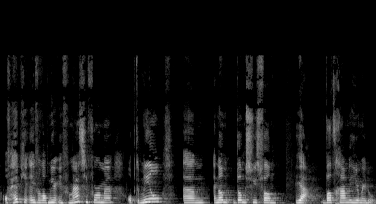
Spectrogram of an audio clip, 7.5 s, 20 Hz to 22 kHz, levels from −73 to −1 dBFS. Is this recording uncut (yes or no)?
no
